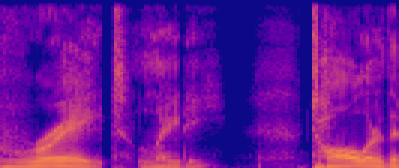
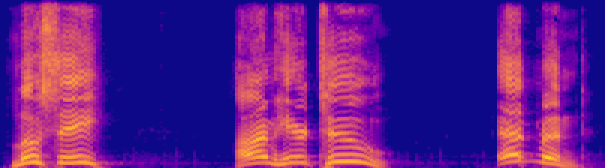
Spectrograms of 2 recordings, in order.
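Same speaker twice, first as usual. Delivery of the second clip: high, loud call across the woods; shouting; 12 dB louder, slower than usual. Acted. Boy lost in the wood shouting for Lucy. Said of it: "and so he shouted".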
